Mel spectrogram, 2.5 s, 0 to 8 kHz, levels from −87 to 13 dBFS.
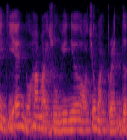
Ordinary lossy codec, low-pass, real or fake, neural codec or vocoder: none; 7.2 kHz; real; none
